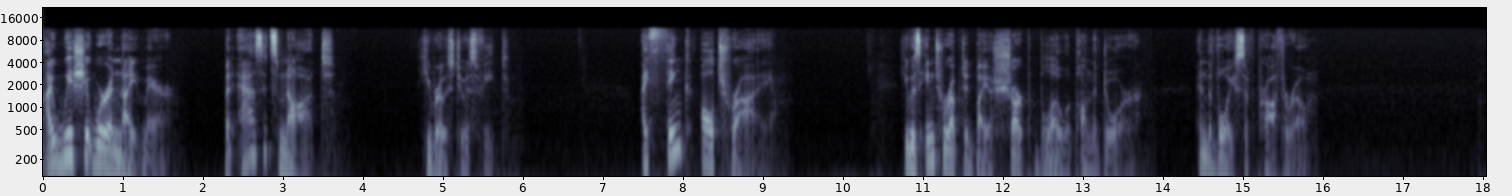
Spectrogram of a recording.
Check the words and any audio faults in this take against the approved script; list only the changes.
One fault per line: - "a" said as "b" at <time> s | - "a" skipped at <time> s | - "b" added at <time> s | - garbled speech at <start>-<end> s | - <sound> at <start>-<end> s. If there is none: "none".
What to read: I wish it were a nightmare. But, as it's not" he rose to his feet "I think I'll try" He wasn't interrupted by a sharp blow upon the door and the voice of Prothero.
- "wasn't" said as "was" at 10.8 s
